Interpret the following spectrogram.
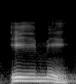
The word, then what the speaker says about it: aimer: Por exemplo, quando temos encontro do A e I, a pronúncia é E. E. Então, essa se fala aimer, que significa amar.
